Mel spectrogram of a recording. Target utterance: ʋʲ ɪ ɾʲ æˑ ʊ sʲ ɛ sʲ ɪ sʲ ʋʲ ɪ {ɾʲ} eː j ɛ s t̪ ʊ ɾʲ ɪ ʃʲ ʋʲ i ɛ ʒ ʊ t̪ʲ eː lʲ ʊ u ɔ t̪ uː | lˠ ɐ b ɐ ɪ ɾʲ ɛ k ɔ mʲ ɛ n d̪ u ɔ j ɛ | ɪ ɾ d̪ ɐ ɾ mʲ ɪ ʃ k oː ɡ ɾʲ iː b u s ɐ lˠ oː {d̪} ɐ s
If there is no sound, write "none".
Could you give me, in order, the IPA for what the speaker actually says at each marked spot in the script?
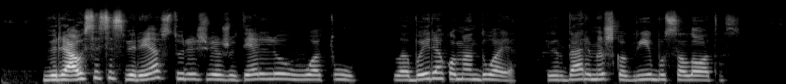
ɾʲ, t̪

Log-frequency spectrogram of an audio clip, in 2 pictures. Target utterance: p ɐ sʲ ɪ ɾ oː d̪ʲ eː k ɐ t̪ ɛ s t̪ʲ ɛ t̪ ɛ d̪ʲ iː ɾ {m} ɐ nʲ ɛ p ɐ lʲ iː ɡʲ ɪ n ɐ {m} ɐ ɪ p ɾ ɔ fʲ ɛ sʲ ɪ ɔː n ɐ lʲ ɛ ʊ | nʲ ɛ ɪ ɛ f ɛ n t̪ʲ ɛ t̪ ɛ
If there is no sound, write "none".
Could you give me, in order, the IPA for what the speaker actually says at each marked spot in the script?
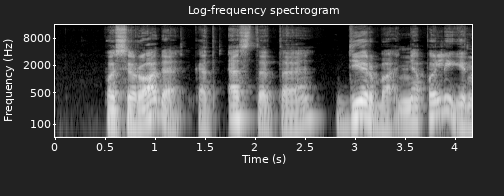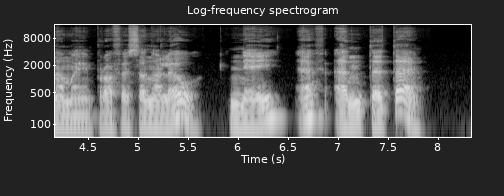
b, m

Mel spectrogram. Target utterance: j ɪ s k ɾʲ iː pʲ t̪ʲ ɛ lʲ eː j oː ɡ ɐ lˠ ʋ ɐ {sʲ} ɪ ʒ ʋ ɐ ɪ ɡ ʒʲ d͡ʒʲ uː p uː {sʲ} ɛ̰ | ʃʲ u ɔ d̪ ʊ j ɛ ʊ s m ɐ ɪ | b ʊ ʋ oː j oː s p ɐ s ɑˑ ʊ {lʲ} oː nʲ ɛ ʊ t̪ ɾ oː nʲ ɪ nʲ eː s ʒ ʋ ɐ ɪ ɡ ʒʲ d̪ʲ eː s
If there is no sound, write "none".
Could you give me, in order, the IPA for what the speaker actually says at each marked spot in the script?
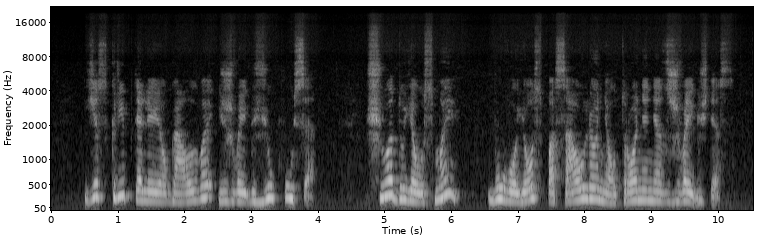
none, sʲ, lʲ

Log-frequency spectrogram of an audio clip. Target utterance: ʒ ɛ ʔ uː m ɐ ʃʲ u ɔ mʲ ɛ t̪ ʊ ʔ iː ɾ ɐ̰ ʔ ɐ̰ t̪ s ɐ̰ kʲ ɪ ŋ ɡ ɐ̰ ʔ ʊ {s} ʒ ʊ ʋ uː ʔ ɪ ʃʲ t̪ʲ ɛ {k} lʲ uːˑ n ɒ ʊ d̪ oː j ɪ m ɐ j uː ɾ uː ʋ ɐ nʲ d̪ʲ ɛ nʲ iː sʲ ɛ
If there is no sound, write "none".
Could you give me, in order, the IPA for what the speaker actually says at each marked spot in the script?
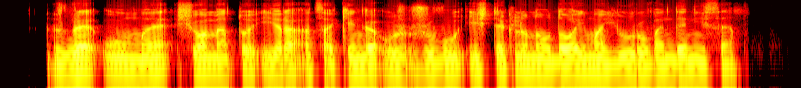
ʃ, k

